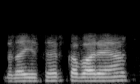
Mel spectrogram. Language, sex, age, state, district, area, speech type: Urdu, male, 30-45, Uttar Pradesh, Muzaffarnagar, urban, conversation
